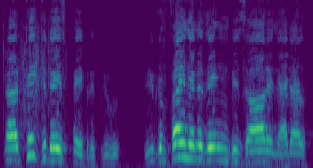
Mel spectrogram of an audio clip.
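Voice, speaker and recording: An actor playing a genial, chatty older doctor in 1940s radio style, an avuncular and hesitant storyteller. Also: male voice, sits high, lively intonation, brisk, dark tone, slight background noise. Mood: amused, sceptical. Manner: avuncular, hesitant, chuckling raconteur. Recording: old 1940s radio recording.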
